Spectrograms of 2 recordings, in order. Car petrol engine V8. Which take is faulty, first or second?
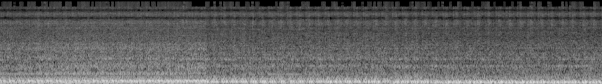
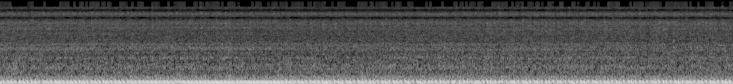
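second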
